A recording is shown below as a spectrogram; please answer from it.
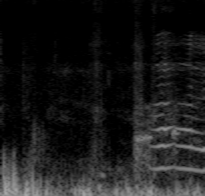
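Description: A single drawn-out animal cry that starts a little past halfway through and sags slightly in pitch as it goes, over a steady low rumble with a few scattered knocks.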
